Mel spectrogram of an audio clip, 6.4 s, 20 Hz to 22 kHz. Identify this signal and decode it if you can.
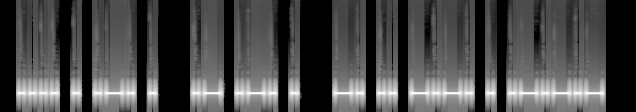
Morse code, heard as a keyed tone, about 22 wpm, 700 Hz. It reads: HERE ARE NICE.
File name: practice / 22wpm / Sentences with 3-Word Phrases - 22wpm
